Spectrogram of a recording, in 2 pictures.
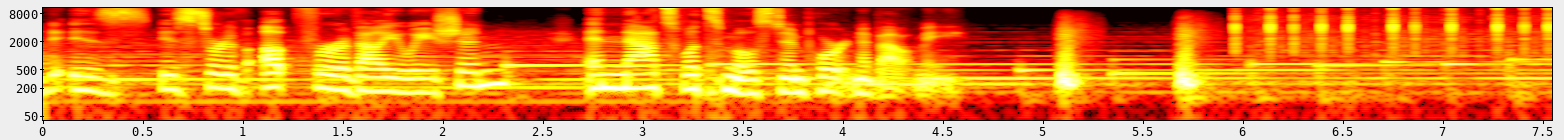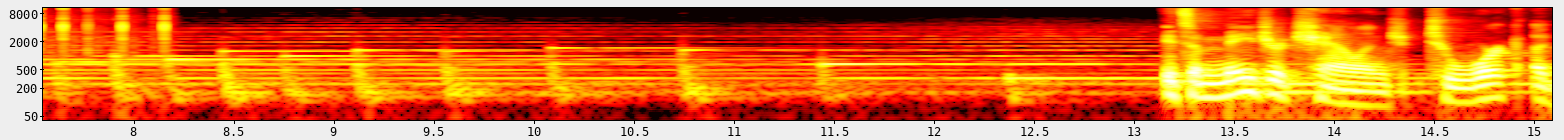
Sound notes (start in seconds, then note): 5.4 light music; 5.9 typewriter clacking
